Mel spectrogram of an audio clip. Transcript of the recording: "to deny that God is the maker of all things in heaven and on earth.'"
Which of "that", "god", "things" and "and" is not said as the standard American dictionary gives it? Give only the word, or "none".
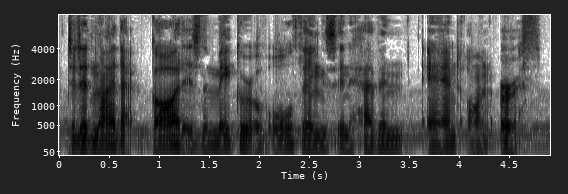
none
